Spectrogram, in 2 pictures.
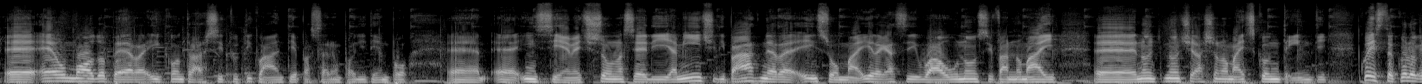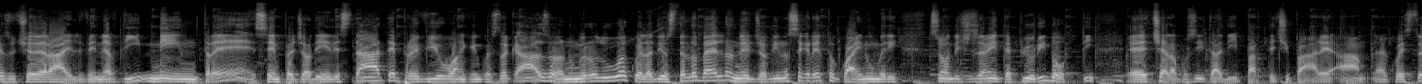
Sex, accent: male, native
